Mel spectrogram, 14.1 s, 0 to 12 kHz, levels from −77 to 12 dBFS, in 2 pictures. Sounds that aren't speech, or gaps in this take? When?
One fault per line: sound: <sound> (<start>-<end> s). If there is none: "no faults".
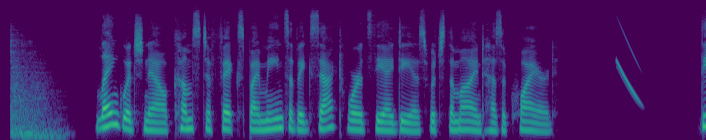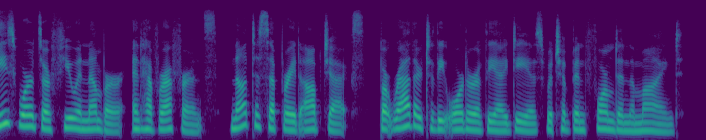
sound: thud (0.1-0.8 s)
sound: chirp (6.2-6.4 s)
